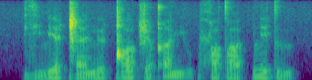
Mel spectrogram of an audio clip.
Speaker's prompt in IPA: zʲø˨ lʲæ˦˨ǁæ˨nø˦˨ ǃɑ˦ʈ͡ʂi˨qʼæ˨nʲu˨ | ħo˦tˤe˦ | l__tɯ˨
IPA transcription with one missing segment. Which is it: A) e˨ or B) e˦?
B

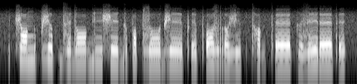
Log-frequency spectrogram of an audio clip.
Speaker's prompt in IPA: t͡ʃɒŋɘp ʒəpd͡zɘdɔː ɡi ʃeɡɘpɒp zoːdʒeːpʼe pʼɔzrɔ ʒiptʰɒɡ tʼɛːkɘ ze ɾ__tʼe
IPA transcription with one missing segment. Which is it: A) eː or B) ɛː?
B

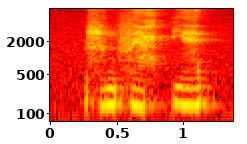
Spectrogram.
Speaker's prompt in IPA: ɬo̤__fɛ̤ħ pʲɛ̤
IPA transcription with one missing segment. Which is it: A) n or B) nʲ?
A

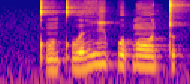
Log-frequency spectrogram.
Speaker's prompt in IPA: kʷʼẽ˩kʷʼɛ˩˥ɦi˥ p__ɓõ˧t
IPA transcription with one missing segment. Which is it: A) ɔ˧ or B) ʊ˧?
B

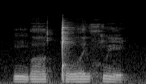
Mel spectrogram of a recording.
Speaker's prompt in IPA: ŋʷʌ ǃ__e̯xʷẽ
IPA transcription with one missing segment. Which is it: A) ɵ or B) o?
B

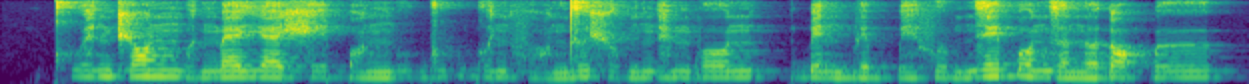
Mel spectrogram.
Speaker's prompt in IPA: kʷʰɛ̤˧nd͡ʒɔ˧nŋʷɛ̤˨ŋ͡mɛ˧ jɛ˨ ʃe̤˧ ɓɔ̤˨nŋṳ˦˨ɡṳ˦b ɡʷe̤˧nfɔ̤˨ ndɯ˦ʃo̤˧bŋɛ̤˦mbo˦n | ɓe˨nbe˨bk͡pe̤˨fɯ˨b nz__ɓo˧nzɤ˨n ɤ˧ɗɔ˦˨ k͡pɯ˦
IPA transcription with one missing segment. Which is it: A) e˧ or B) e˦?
B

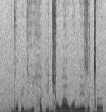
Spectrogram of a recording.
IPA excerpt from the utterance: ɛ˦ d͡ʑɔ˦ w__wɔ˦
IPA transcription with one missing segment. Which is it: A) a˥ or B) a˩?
A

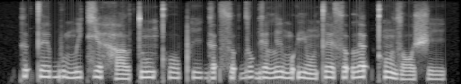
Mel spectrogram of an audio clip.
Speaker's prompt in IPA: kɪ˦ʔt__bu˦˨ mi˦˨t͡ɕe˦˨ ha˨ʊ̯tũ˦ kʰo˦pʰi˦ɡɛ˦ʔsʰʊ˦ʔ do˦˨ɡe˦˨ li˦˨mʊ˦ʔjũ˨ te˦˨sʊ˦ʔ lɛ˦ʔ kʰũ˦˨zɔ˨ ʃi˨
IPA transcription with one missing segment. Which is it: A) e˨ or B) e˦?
B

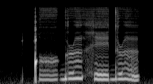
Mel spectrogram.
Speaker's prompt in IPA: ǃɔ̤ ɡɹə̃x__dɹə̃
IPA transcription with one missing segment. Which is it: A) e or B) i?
A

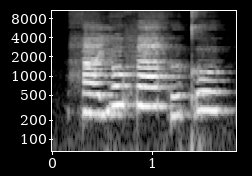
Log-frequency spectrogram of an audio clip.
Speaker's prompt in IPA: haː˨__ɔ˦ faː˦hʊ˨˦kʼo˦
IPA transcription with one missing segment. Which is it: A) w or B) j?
B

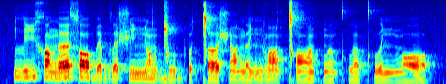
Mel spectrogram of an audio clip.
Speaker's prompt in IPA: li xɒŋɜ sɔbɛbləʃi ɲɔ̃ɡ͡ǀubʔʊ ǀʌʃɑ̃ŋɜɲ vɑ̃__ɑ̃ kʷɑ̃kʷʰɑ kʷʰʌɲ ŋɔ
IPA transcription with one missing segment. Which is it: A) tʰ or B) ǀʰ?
B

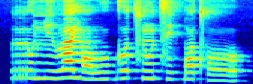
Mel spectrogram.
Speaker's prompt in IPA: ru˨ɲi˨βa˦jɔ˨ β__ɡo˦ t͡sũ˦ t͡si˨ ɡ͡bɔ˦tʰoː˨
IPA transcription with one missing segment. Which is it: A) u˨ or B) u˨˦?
A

